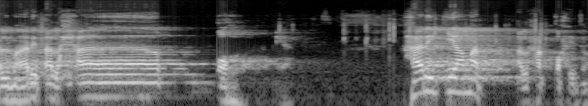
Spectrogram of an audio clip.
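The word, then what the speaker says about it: الحاقة: ya Wa adral haqoh jadi nanti bacanya ditekan sedikit alhaqqoh begitu tidak langsung alhaqoh begitu karena di situ ada dua Q yang harus kita baca yang ditandai dengan tasdid maka bacaannya alhaqoh jemah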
